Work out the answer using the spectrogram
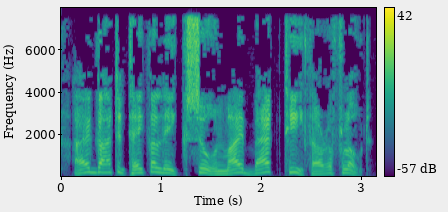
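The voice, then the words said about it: Sharp Yankee accent. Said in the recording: “that sharp Yankee accent”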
